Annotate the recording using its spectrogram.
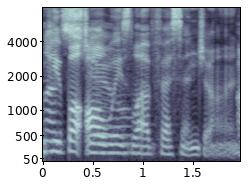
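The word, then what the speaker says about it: fesenjan: Do you like the fezenjan? Is that, am I pronouncing that? – Yeah.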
